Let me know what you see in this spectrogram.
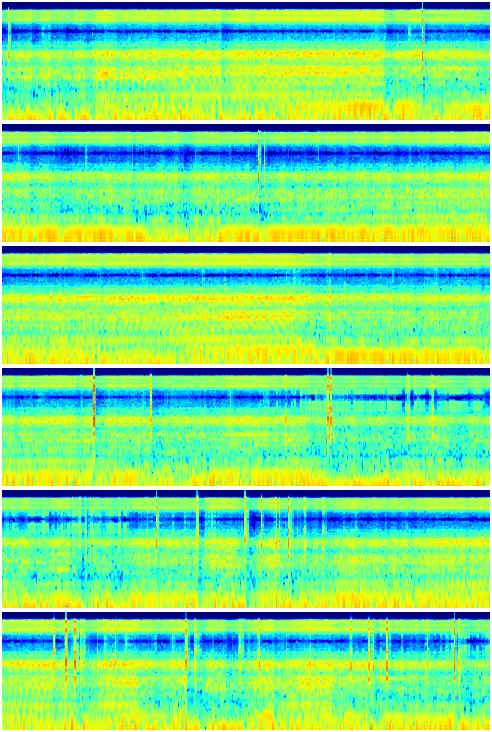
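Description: Toyota Vitz RS engine heard from inside the cabin at racing pace, its pitch climbing under acceleration and dropping back several times as the car shifts and slows for corners, over steady road and wind noise.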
